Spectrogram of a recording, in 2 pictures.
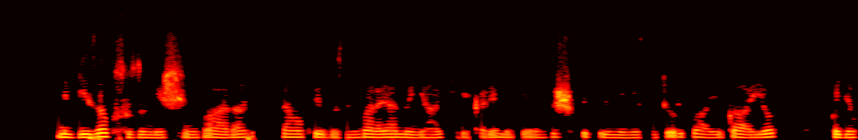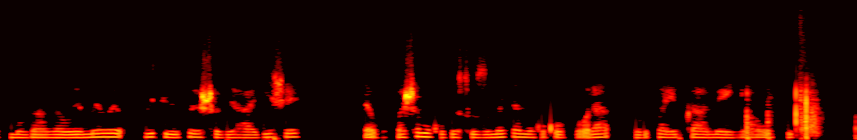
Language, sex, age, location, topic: Kinyarwanda, female, 18-24, Kigali, health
